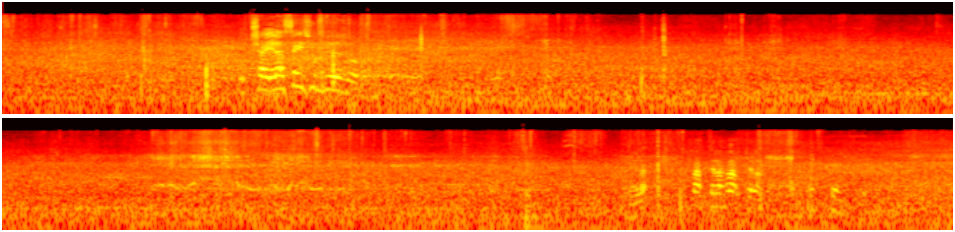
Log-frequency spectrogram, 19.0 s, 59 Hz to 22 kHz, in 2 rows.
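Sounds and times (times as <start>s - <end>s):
electric motor hum: 10.8s - 17.7s.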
